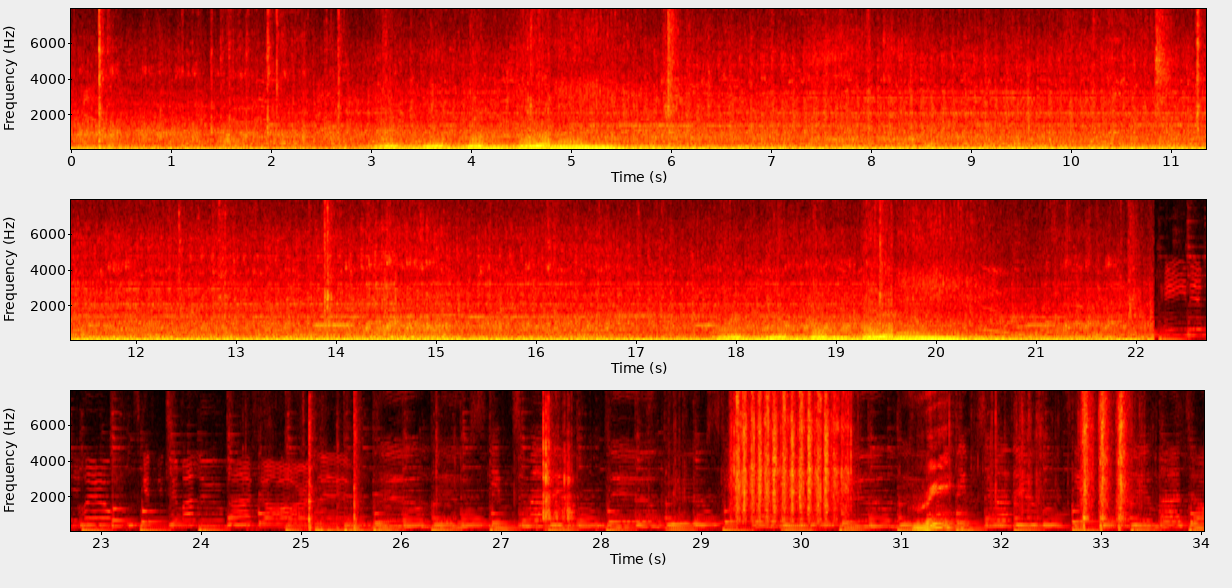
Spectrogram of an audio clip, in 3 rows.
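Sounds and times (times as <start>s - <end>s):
large vehicle engine revving: 0.0s - 22.2s.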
